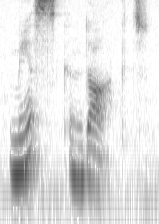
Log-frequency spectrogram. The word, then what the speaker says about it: misconduct: Misconduct. As you can see, the stress is on the second syllable.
